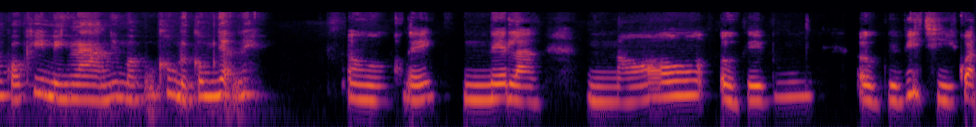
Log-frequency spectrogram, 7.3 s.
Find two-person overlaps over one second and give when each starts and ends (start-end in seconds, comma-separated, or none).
none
